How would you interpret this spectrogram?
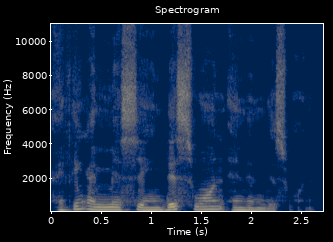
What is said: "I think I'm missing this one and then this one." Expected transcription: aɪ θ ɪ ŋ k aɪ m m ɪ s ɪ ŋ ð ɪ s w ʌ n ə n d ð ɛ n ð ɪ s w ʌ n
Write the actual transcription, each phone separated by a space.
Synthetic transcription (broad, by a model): aɪ θ ɪ ŋ k aɪ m m ɪ s ɪ ŋ ð ɪ s w ʌ n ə n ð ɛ n ð ɪ s w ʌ n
